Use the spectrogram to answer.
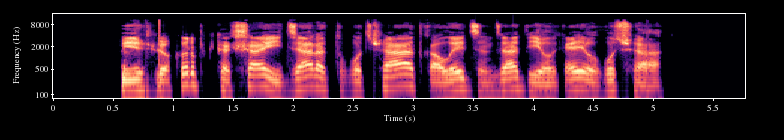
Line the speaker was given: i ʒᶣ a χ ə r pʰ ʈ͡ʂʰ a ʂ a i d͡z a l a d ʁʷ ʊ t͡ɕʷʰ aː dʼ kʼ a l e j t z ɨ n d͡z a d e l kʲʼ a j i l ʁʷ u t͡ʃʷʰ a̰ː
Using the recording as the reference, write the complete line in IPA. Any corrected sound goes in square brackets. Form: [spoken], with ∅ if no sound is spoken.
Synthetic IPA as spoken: i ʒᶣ a χ ə r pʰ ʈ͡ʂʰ a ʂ a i d͡z a [ɾ] a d ʁʷ ʊ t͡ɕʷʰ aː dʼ [qʼ] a l e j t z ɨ n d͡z a d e l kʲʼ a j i l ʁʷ [ʊ] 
